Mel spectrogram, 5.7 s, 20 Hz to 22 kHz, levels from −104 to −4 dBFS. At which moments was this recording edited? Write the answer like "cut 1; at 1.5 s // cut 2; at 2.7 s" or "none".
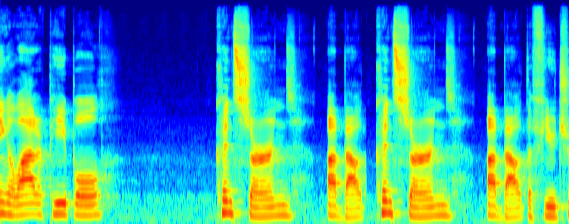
cut 1; at 3.7 s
